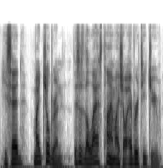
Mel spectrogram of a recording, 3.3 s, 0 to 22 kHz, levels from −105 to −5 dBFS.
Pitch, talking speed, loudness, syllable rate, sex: 125 Hz, 255 wpm, -15 LUFS, 5.4 syllables/s, male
